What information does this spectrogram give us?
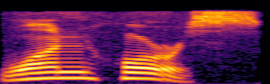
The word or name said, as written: one-horse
